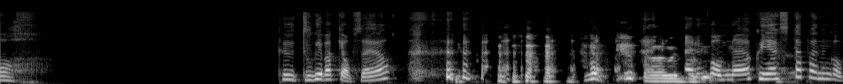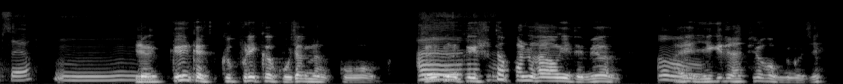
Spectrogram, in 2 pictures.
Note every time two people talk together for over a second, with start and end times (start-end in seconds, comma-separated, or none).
none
